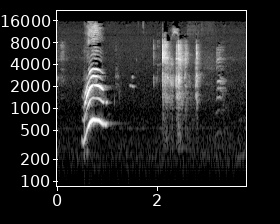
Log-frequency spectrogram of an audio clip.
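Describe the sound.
A cat gives a single loud, drawn-out meow that bends up and then down in pitch, followed by a few soft rustling and clattering sounds.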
